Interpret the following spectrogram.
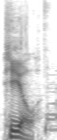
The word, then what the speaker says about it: Gil: otto luis heal and gil is it is pronounced hill heel luis heel for those that aren't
